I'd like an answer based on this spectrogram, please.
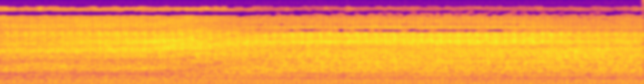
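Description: Large farm tractor's diesel engine idling steadily close by, a constant low hum.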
